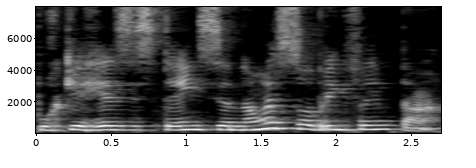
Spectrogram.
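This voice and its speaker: A woman's voice amid noticeable background noise. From Brazil, Minas Gerais. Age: 30s. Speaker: podcast co-host. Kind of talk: casual chat. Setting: in person, recorded live together.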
